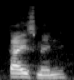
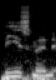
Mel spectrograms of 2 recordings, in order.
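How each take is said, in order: First: The name rhymes with Heisman. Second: The name does not rhyme with Heisman. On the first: This is the changed pronunciation chosen to match the award. "change the pronunciation of his last name to Theismann to rhyme with Heisman" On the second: This is the original family pronunciation. "His last name was pronounced Theismann"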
